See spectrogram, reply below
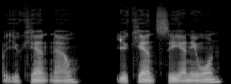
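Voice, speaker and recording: A man's voice: low-pitched, little pitch movement, moderate pace, dry recording, studio quality, natural voice. A man reading the lines of an uneasy, hesitant man haunted by a ghost, in an awkward, faltering way, in an audiobook.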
